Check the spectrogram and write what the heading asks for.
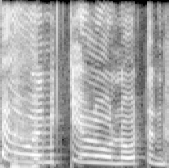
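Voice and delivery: hammed-up Irish intro with a giggle; mock Irish accent. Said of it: "Irish Terrell".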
